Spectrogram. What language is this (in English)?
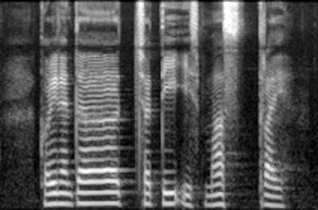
English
